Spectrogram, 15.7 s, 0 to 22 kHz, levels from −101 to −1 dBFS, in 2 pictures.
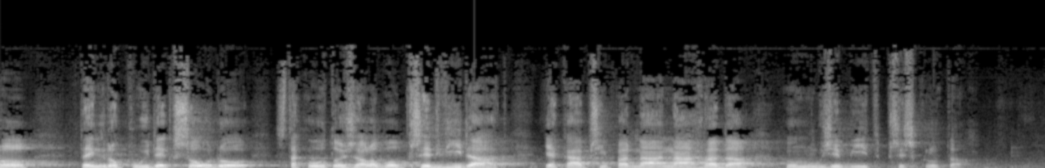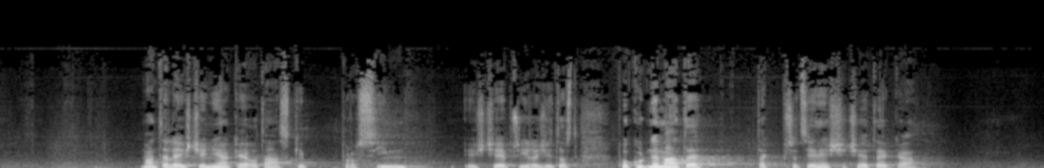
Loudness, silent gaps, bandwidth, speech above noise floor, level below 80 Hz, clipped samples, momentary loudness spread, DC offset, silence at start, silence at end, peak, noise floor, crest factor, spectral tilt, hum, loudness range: -20 LUFS; none; 16 kHz; 39 dB; -58 dBFS; under 0.1%; 15 LU; under 0.1%; 0 s; 0.9 s; 0 dBFS; -59 dBFS; 20 dB; -5.5 dB/octave; none; 9 LU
